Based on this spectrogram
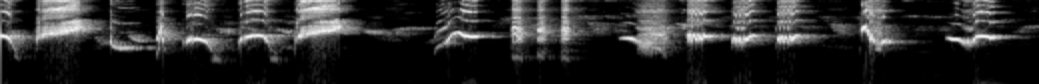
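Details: Asian pied starling song, used to train caged starlings to sing: loud varied whistles with sliding notes, interspersed with harsh raspy bursts and clicks, in fast irregular phrases.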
